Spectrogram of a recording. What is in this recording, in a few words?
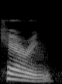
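"caring", English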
